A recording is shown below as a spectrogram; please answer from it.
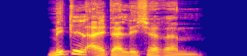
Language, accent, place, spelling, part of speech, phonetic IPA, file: German, Germany, Berlin, mittelalterlicherem, adjective, [ˈmɪtl̩ˌʔaltɐlɪçəʁəm], De-mittelalterlicherem.ogg
- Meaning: strong dative masculine/neuter singular comparative degree of mittelalterlich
